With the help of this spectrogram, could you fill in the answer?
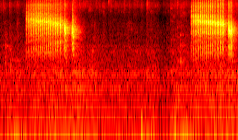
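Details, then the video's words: Female common iora, in breeding condition, calls for a male with two rapid buzzy trills of about a second each. They are separated by roughly two and a half seconds of near silence. "KICAU CIPOW BETINA BIRAHI MEMANGGIL JANTAN"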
